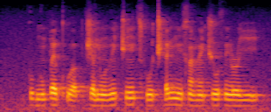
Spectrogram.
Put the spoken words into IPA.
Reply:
k u ɡ ũ p ɛ kʷʼ ʌ | t͡ʃ ʌ j ũ ð ĩ t͡ʃ ĩ t͡sʼ u t͡ʃʼ ɛ ŋ ĩ x ã ð ɛ̃ t͡ʃ u θ ĩ ɹ i

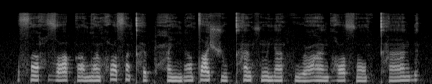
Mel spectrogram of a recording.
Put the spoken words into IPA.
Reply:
sˤ ĩ ħ zˤ œ j qʷ ã dˤ ũ χʷ a sˤ ə̃ kʰ œ p ħ ĩ ɡ œ̃ tˤ u ʃ u kʰ ã sʷ œ̃ j ã f u ʕ ã ɡ ʁʷ œ sˤ ũ f kʰ ã ɡ

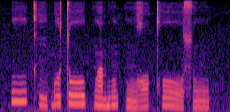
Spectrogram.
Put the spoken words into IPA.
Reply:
uː˦ kʰ i˨ ɓ ʊ˦ t oː˦ kʷ ã˦ b ũ˦ kʷ ũ˨ ɣ ɔ˦ kʰ oː˦˨ s ũ˦

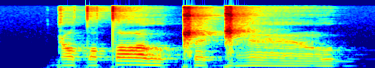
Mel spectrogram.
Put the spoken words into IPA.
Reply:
ɡ e dˤ ɯ tˤ oː ǁ ɛ ɡ͡ǁ ɛ̃ː o̯

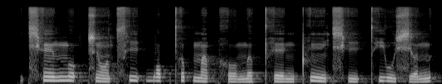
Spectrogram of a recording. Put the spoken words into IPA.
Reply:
t͡ɕʰ ẽ˦ n̪ o˦ ʔ t͡ɕ ɔ̃˨˩ t͡sʰ i˦ ʔ b ɔ˦ p̚ t̪ʰ ə˦ p̚ m ã˨ p̚ h o˨˩ n̪ ə˧ t̪ʰ e˨˩ ŋ pʰ ĩ˥˧ t͡ɕʰ i˨ ʔ t̪ʰ j u˥˧ ɕ ə˨˦ n

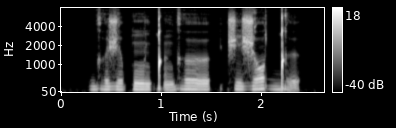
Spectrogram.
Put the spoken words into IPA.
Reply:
ɡʱ ɵ ʒ ɘ p ũ ǃʼ ə̃ ɡʱ ɵ | t͡ʃ i ʒ ɔ ɡ͡ǃ ɘ

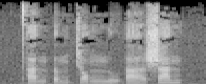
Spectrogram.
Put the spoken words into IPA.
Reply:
t̪ʰ a˧˥ n ʔ ə˧˥ m c ɔ˧ ŋ n u˨˩˨ ʔ aː˨˩ ʂ a˧ n

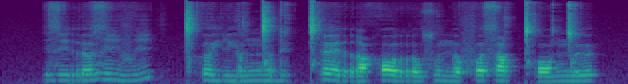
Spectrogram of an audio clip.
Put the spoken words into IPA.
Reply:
z i r ə z i v i | ǀʰ ə j i j ʌ ŋ͡ǀ ə d ʏ ǀʰ ɛ r ɑ h ɔ r ɔ sʷ ə n ʌ f ʌ s ɑ ǀʰ ɔ ŋ͡ǀ ʏ

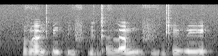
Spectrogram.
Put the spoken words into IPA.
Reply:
v ã ɡ ʔ ẽ k͡p i̤ f ɓ ʉ ɡ ʔ a̤ l a m i̤ f v i̤ ɡ ʔ ẽ v ẽ

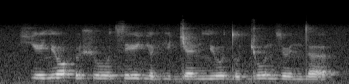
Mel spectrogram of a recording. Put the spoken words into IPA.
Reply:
ç eː lʲ ɔ h ɵ ʃ oː t͡s e ʎ ɐ vʲ ɛ ɟ ɛː n lʲ o d o ɟ o n z ø n d ɐ

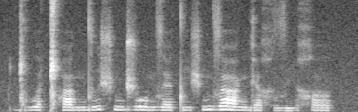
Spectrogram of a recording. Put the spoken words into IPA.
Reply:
ɡ͡ǀ u˧ ɐ̯ ǁʰ a˧ n d ɯ˧˥˧ ʃ n d͡ʒ o˥˧ n z ɛ˧ t i˩˧ ʃ n z a˥˧ ŋ ɡ ɛ˧ χ z i˩˥ χ ʌ˧

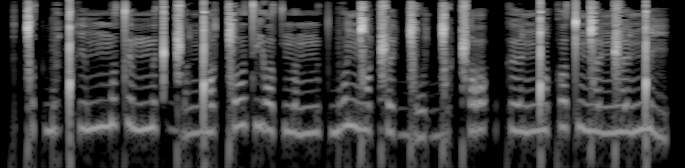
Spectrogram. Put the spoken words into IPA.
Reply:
ǀ ʊ t b o ǃʰ i mː o t ø mː ø t ɡ͡ǁ ɔ ŋ͡ǃ ɔ ǀ o t j ɔ t n o nː ʊ t b o ŋ͡ǀ ɔ ǁ ø ɡ͡ǀ o ɡ͡ǀ o ǁ ɔ | k ø ŋ͡ǃ o k ɔ t ŋ͡ǀ ø ŋ͡ǁ ø ŋ͡ǃ i

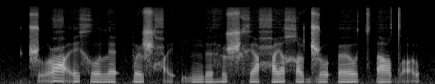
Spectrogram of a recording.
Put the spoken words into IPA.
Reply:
ʈ͡ʂ o̰ ʕ ɛ̰ e̯ x o l ɛ ʔ p ɘ ʂ ħ ḛ ʔ ḭ ŋ ɘ ɦ œ ʂ x ɛ ħ e χ a ɖ͡ʐ o ʔ œ o̯ t͡sʼ a dˤ o̰

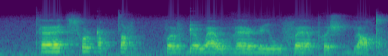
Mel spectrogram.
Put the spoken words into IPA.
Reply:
t̪ʰ ɛ t͡sʰ o ɖ ə tˤ t̪ ə v pː ə v ɖ ə w æ w ɦ ɛ ɳ i w f ɛ pʰ ə ʃ ə ɖ b ɛ tˤ

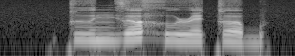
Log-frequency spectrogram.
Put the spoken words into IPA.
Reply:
k ɯː nʲ ð ʌ h u ɹ ɛ k ʌ b

